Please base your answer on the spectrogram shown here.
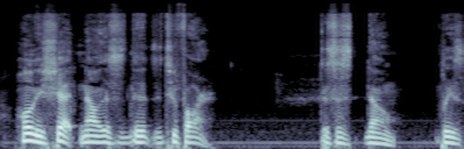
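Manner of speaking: stumbling over words, panicked. Retelling a tech figure's reaction to AI going too far: imitating a panicked Elon Musk. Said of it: "And then he goes".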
